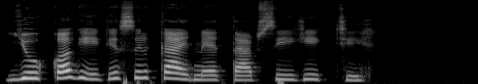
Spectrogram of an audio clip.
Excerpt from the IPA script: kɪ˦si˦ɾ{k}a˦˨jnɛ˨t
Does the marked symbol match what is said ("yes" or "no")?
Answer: yes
